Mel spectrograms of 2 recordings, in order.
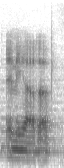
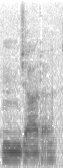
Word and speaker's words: NJada: please give a warm welcome to my guest anada enjoy anada I believe that's that's how you uh pronounce your name right that's right yeah because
